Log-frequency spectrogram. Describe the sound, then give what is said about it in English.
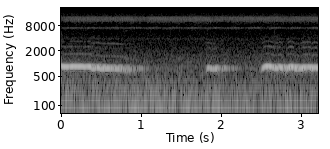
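A great horned owl hoots a few times in a forest at night, giving hollow, steady tones against a quiet background. “We hear the hoots of a great horned owl”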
